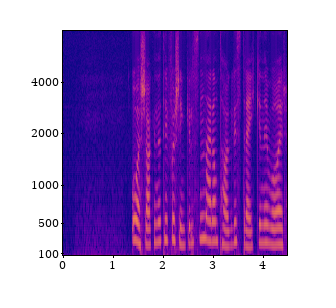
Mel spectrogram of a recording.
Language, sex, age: Norwegian, female, 21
